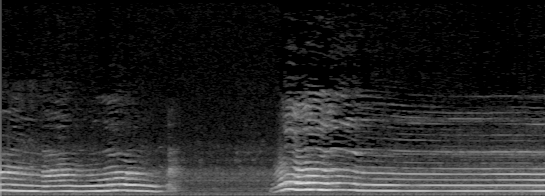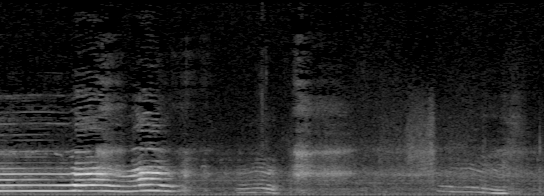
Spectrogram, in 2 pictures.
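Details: Daily howling song from a lurcher greeting the ice cream man: a wavering howl, a pause, then a long level note ending in warbles, followed by short falling yelps and whimpers.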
